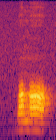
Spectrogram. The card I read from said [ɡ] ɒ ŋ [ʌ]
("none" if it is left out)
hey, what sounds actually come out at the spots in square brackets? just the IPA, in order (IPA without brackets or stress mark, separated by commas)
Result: b, ɒ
